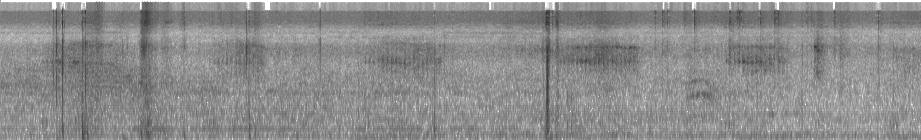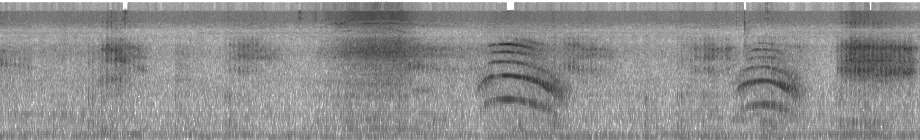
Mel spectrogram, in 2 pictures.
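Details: Mother cat breathing fast while feeding milk to her kittens, giving a steady low throbbing purr throughout, with a few sharp clicks early on and thin arched kitten mews near the end.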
